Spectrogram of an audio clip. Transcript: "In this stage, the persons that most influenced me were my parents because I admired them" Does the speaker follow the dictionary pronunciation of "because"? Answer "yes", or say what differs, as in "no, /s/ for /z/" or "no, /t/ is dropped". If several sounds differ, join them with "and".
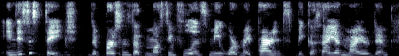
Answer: no, /s/ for /z/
